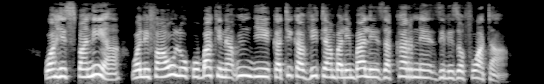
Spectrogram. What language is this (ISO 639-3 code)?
swa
